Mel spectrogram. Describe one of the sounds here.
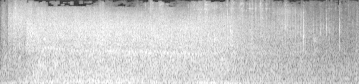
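Fire bursts and roars in a blast of flame.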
